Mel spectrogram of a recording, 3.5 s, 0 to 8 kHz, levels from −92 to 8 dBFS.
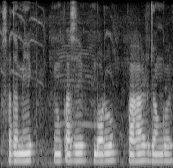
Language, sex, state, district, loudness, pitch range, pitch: Bengali, male, West Bengal, Jalpaiguri, -15 LUFS, 130-135 Hz, 130 Hz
